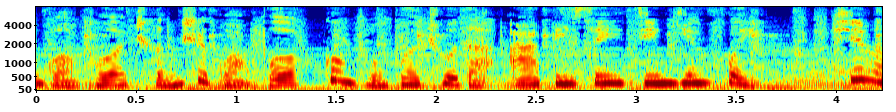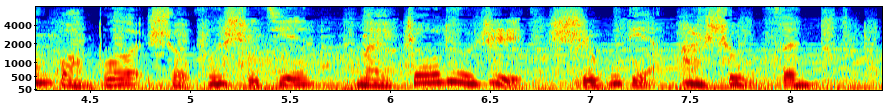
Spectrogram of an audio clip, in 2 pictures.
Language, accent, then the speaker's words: Chinese; China; 其实我们中国人啊特别讲究吉祥话啊、吉祥祝福啊这些寓意的东西哈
